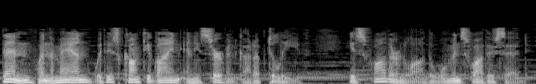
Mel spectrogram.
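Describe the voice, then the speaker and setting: A low, gravelly man narrates scripture solemnly and deliberately, with expressive rises and falls. Music plays clearly beneath his slightly muffled voice. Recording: muffled audio with prominent music underneath.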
